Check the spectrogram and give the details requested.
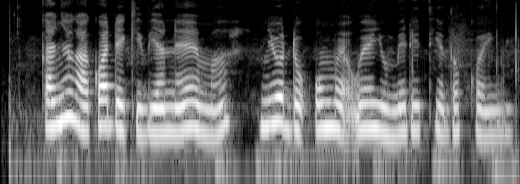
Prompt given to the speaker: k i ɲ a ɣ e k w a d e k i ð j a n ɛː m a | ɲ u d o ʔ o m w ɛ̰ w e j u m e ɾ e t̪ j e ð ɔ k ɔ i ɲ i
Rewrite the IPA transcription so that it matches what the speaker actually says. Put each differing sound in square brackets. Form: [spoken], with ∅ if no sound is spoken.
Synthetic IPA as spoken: k [a] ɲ a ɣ [a] k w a d e k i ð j a n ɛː m a | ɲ [o] d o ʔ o m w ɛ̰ w e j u m e ɾ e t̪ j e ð ɔ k ɔ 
